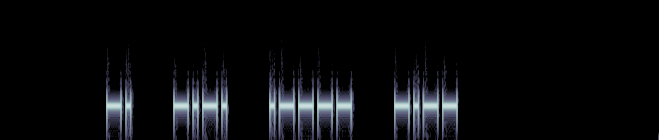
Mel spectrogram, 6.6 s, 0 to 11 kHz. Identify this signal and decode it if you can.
Morse code, heard as a keyed tone, about 25 wpm, spaced as for 14 wpm, 700 Hz. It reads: NC1Y
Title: USA Call Signs - 4 Characters - 3x Character Spacing - 25wpm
